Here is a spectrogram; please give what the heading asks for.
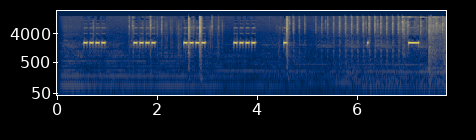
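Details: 2006 Honda Civic LX coupe: dash lights on, quick bursts of four high beeps about once a second, no cranking; battery too weak, replacing battery fixed it (battery and alternator had tested fine).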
